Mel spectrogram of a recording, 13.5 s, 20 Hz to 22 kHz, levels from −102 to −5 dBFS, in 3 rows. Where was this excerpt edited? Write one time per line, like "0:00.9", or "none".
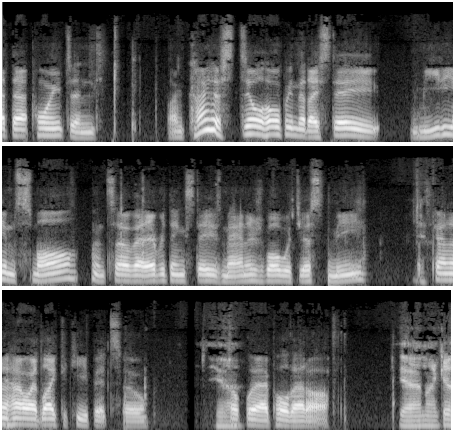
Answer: none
